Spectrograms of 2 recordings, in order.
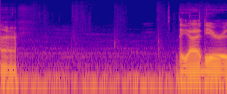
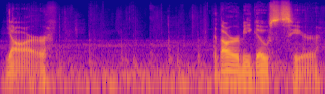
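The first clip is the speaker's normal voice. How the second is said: put-on pirate accent; much slower than usual. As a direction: ham up a pirate. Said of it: "It's not Talk Like a Pirate Day".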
